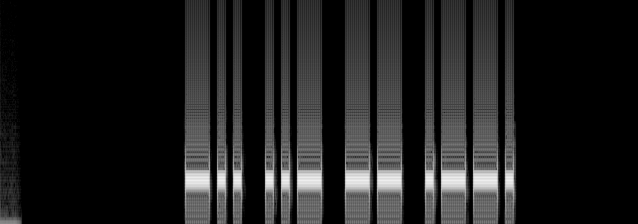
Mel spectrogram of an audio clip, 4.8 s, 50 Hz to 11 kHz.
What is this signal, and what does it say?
Morse code, heard as a keyed tone, about 20 wpm, 700 Hz. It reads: DUMP
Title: Four Letter Words - 20wpm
